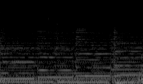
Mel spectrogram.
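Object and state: Nothing is struck.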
